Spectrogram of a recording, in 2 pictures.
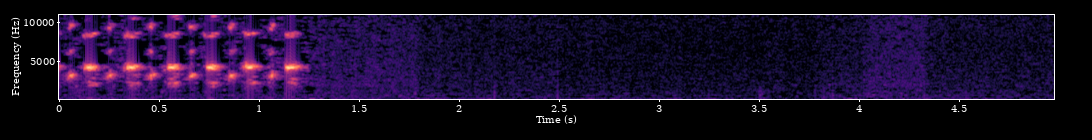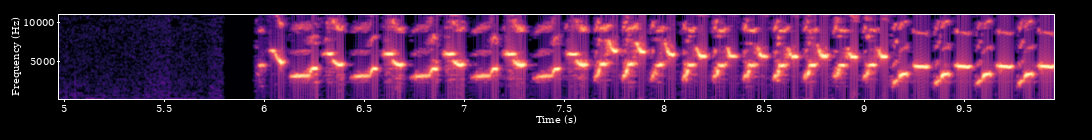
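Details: Territorial and courtship song of a European goldfinch: a brief high trill at the start, a long silence, then an extended, loud run of rapid chattering and twittering notes in a clean, quiet setting.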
